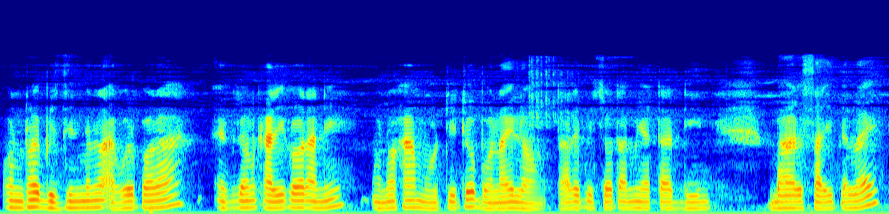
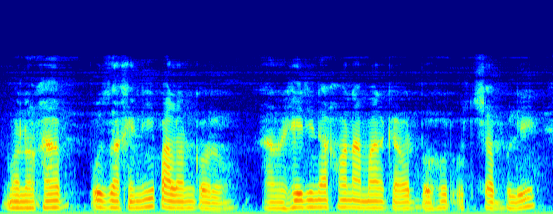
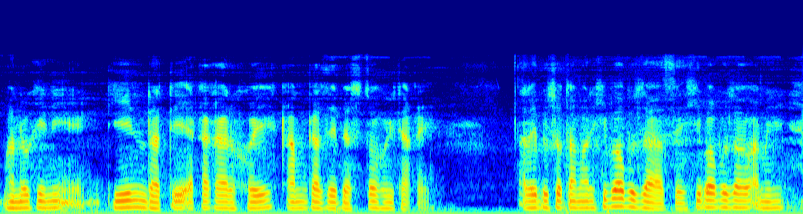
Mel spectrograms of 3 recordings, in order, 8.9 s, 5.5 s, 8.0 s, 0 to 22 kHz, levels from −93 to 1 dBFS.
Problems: constant background noise, continuous background conversations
